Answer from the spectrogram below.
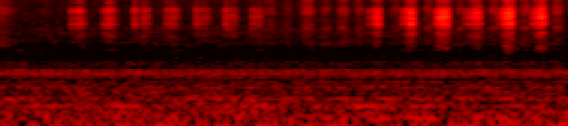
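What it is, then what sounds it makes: Paper drawing sheet. A glass dip pen nib scratches quick, short strokes across a white paper sheet resting on a wooden desk, drawing near the nose. Quiet, bright scratchy bursts repeat over a low steady hum, growing sharper and louder toward the end.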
